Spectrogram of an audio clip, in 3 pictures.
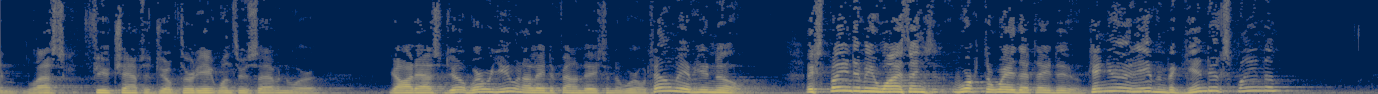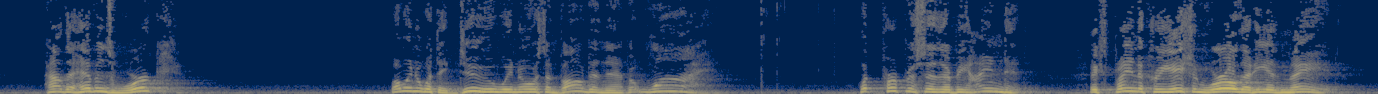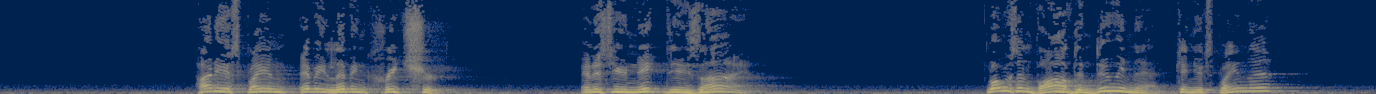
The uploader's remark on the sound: Downtown Church Of Christ Audio Sermon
